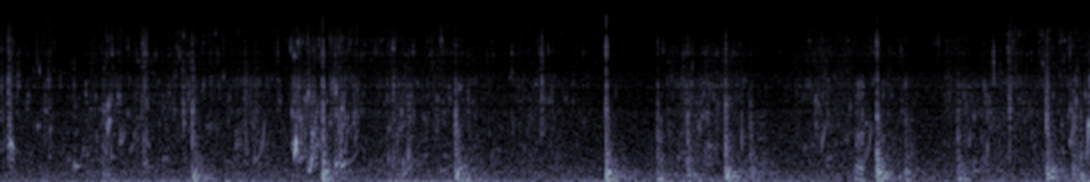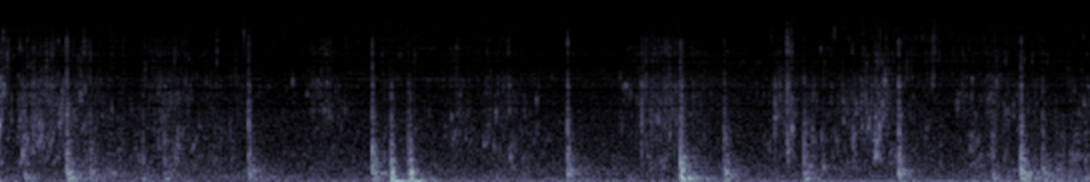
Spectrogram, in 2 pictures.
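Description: Double-bladed kayak paddle dipping into the water on alternate sides in a slow rhythm, with irregular splashes and drips from the blades and a couple of louder knocks a little past the middle.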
